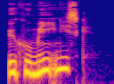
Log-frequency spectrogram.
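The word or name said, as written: økumenisk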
